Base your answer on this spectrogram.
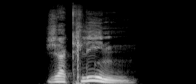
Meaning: a female given name
- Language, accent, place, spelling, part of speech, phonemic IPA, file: German, Germany, Berlin, Jacqueline, proper noun, /ʒaˈkliːn/, De-Jacqueline.ogg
